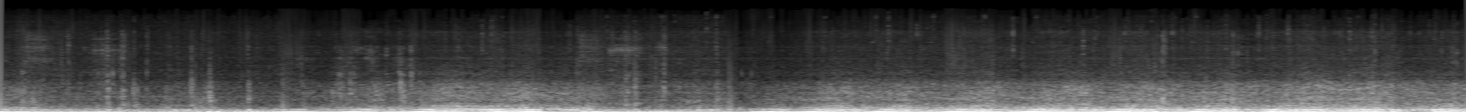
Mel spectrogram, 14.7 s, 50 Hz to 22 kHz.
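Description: Steady low rumble of a 1989 Chevrolet S10 Blazer's 4.3-litre V6 engine running, heard from inside the cab.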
